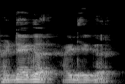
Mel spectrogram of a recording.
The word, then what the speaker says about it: Heidegger: Because immortality is what ठीक तरह pronounce करने में बड़ी मेहनत होती है उस नाम में, हाइडेगर, बट हम लोग बोलते हैं हाइडेगर, वो ठीक है, हाइडेगर ही ठीक है, अपना साडा प्रोनाउंसिएशन भी ठीक है.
